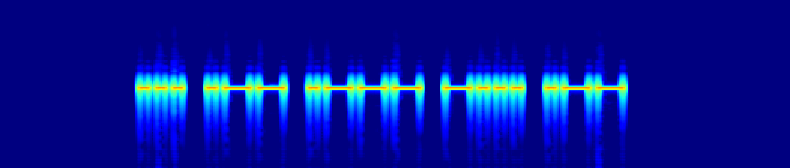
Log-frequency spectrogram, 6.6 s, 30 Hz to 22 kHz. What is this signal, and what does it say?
Morse code, heard as a keyed tone, about 17 wpm, 700 Hz. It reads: SWJBW
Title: Five Challenging Letter-Number Combinations 17wpm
